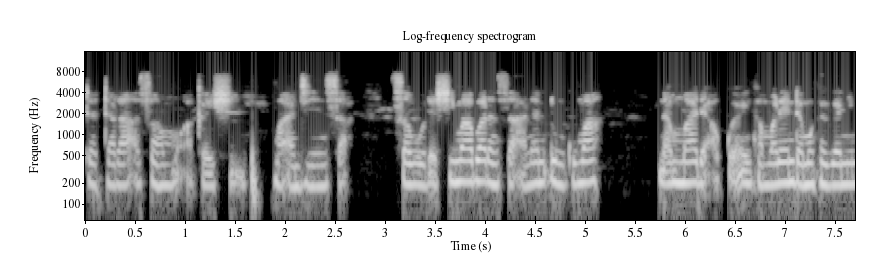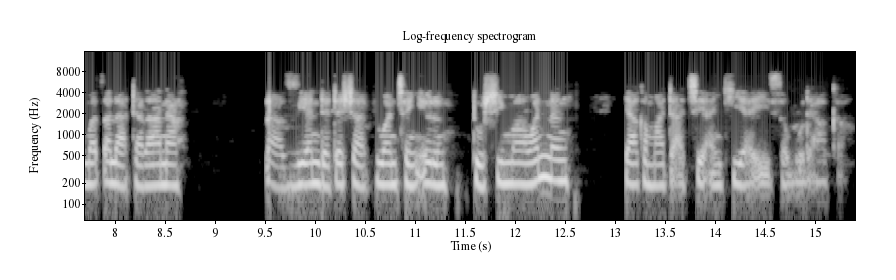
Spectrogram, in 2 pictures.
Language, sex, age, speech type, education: Hausa, female, 15-29, spontaneous, secondary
